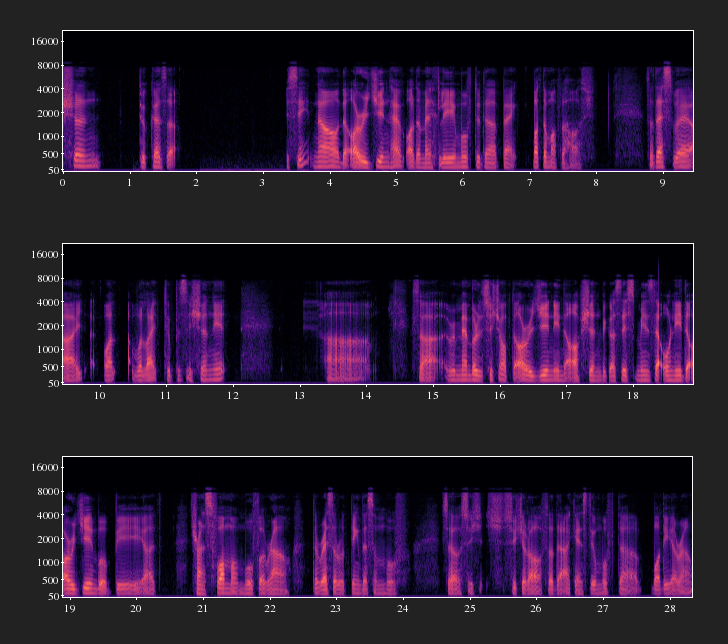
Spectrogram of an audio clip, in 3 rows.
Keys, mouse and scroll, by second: 5.0-7.1 middle drag, 8.4-9.4 middle drag, 10.0-11.3 middle drag, 14.8-25.4 drag, 26.3-26.7 middle drag, 26.9 middle click, 27.4-27.8 middle drag, 28.0-28.3 middle drag.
